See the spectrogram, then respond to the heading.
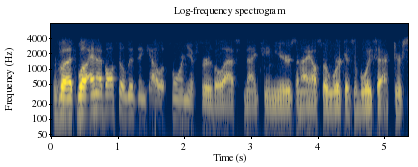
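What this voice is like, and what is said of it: Neutral standard American accent. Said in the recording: “my accent is so neutral ... I seem to remove every trace of an accent ... I have that, like, straight on American accent”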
